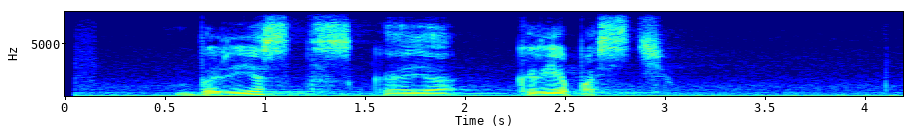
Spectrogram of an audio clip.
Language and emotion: Russian, neutral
